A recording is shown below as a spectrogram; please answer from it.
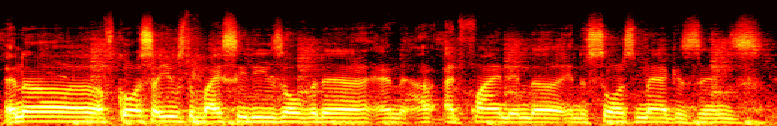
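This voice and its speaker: Dutch-accented man, relaxed, music behind. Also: medium pitch, normal speed. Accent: Dutch, Amsterdam. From Netherlands. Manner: relaxed storytelling with fillers. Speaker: guest rapper. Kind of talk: casual interview.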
